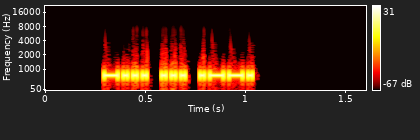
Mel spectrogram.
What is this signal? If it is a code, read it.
Morse code, heard as a keyed tone, about 50 wpm, 700 Hz. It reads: BSP
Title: USA Call Sign Postfixes - 3 Letters 50wpm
